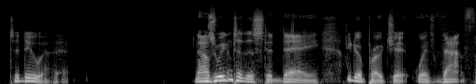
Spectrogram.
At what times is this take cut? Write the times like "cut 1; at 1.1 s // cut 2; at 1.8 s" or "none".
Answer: cut 1; at 2.3 s // cut 2; at 2.6 s // cut 3; at 3.5 s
